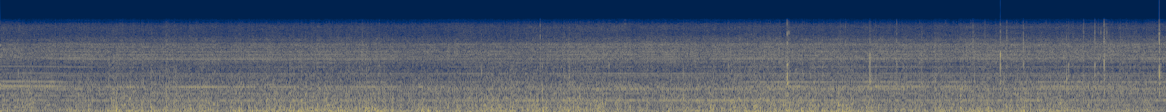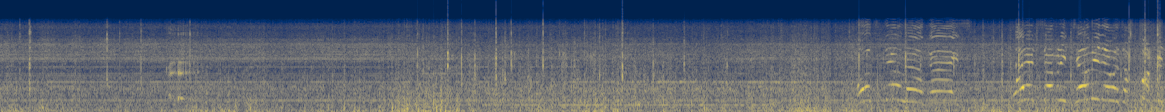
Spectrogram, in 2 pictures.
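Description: Water rushes and splashes behind a speeding boat.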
